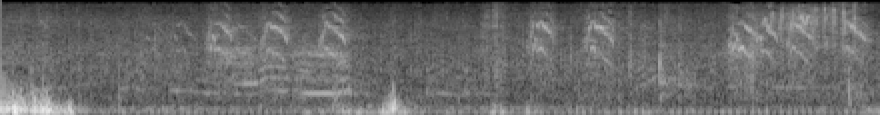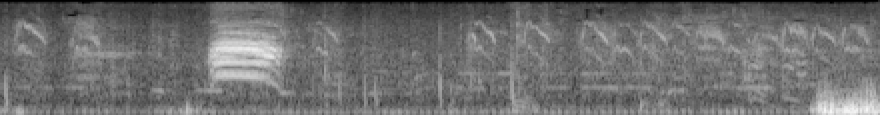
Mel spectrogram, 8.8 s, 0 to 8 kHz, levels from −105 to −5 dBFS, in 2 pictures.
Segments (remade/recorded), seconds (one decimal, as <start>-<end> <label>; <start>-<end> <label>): 0.0-8.8 recorded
